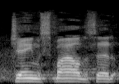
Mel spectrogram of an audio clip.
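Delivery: ordinary delivery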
